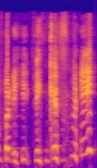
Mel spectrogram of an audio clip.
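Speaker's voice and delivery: high-pitched, giggly needy plea; high and needy, breaking into laughter; mock needy plea. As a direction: beg for approval as a joke, half laughing.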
